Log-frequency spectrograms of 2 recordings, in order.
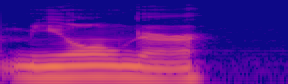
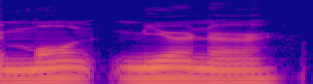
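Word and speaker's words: Mjölnir: Captain America lifts Thor's hammer Mjolnir scene. – That was really good pronunciation. I say Mjolnir.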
